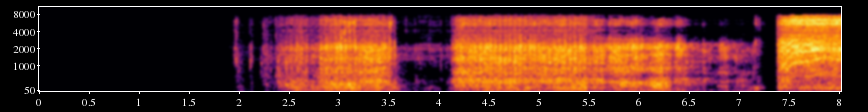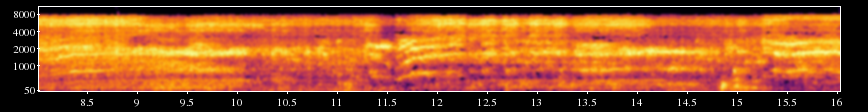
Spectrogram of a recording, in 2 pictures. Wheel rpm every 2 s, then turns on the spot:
0, 10, 20, 60, 210, 200, 220, 230.
2-6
